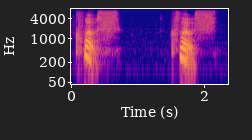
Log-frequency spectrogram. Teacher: The second pronunciation just has the end changing to an s sound. So close. Close, which means near.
